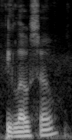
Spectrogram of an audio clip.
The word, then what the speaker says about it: Filoso: the Todd B um foso I think it's called It's pronounced filoso this is the smaller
